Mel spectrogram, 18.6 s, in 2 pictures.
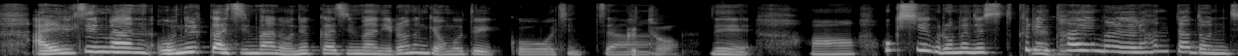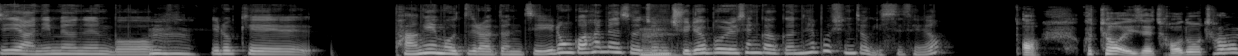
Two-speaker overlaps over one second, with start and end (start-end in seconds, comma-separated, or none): none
